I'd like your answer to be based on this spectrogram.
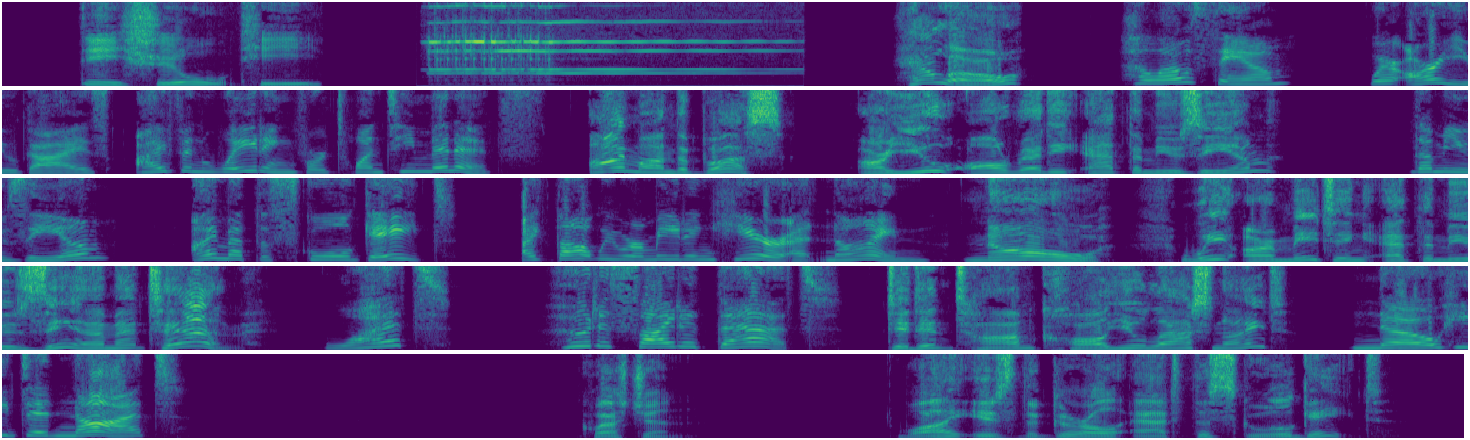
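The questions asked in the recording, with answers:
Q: Why is the girl at the school gate?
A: She thought they were meeting there at 9; nobody told her about the change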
